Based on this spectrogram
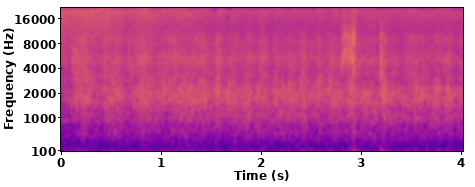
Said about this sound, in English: Please give them a big hand clap.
